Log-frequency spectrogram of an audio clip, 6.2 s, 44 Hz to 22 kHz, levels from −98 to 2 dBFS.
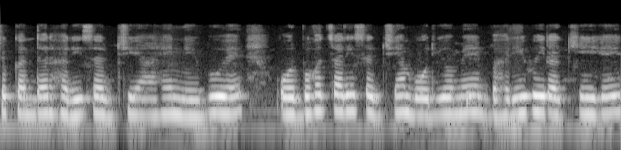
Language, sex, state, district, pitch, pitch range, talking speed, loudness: Hindi, female, Delhi, New Delhi, 195 Hz, 190-205 Hz, 155 wpm, -16 LUFS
